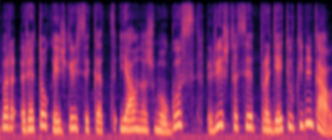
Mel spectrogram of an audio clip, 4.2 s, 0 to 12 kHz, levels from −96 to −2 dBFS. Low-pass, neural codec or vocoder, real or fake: 10.8 kHz; autoencoder, 48 kHz, 128 numbers a frame, DAC-VAE, trained on Japanese speech; fake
